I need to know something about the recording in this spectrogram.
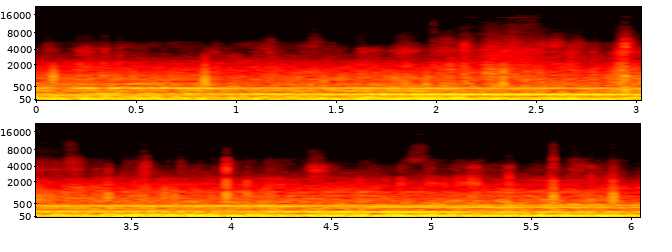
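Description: Inside the upper deck of a moving London double-decker bus: a steady low engine drone with a humming tone that slowly drops in pitch, and frequent small rattles and clicks from the cabin.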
